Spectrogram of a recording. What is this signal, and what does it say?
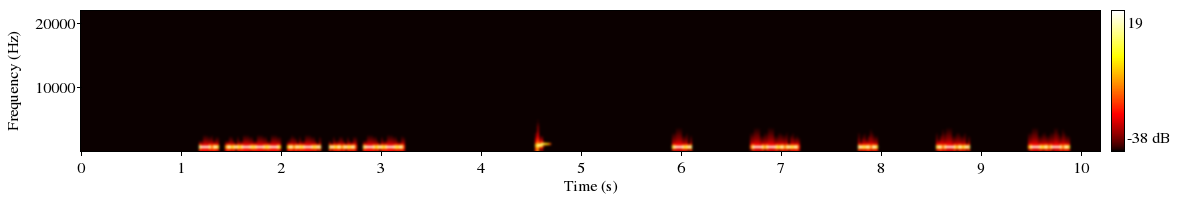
Morse code, heard as a keyed tone, about 36 wpm, spaced as for 18 wpm, 700 Hz. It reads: N2FHC N7SLC
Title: USA Call Signs - 5 Characters - 6x Character Spacing - 35wpm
